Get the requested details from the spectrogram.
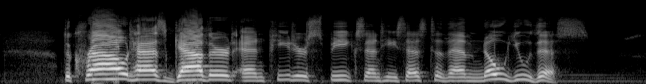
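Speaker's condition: No condition

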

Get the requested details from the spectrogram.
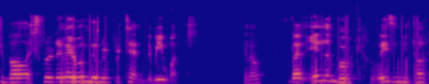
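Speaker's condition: Cerebral palsy; very poor balance

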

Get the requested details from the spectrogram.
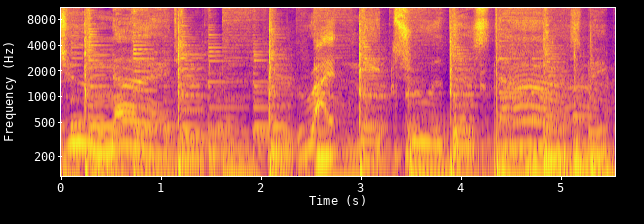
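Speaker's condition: No condition

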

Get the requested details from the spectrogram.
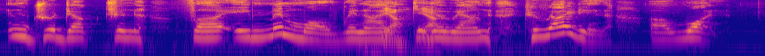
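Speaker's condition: Mild cerebral palsy; voice reveals disorder

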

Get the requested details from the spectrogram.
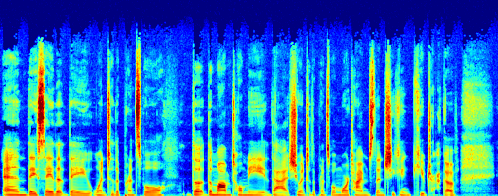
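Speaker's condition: No condition

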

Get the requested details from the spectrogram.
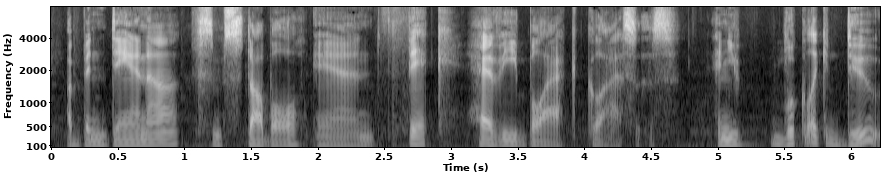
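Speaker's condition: No condition

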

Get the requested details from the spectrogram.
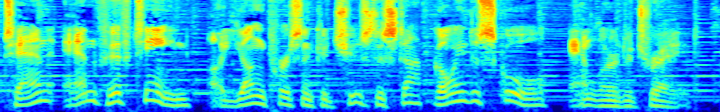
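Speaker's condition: No condition

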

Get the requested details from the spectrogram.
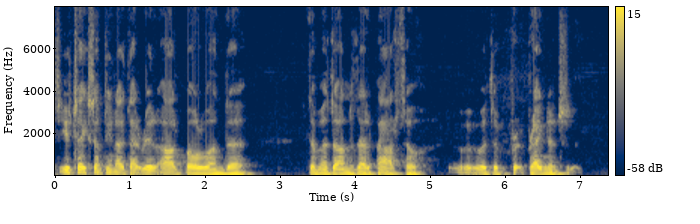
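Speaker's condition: Parkinson's; difficulty judging near and far

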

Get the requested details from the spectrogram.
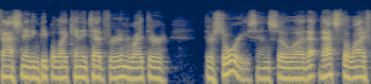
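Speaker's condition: No condition

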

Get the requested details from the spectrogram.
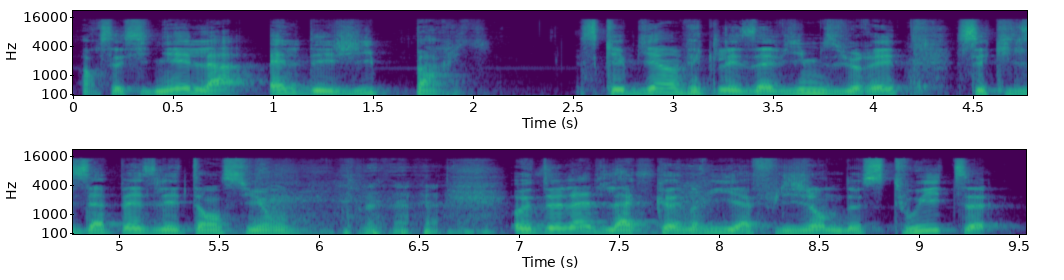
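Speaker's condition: No condition

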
